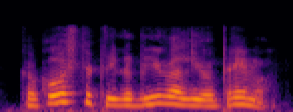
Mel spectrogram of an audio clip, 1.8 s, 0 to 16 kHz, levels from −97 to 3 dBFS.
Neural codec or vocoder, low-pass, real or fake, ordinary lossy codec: codec, 16 kHz, 2 kbps, FreqCodec, smaller model; 7.2 kHz; fake; none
